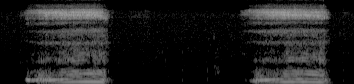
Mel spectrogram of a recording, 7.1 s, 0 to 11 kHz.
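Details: Two long, loud, deep rattling snores on inhalation separated by a quiet pause, from a sleeping 9-year-old female Doberman; very loud snoring.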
